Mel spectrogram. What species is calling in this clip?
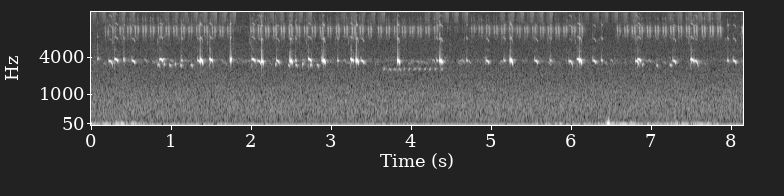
Eugryllodes escalerae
